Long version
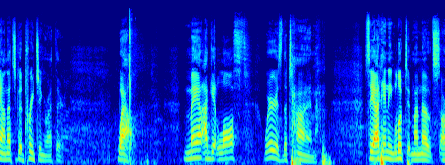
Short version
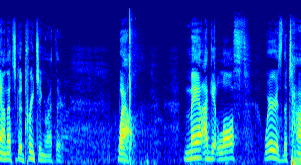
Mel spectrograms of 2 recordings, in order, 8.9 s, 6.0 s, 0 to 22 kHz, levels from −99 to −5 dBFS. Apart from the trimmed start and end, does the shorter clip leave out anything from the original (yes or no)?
no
